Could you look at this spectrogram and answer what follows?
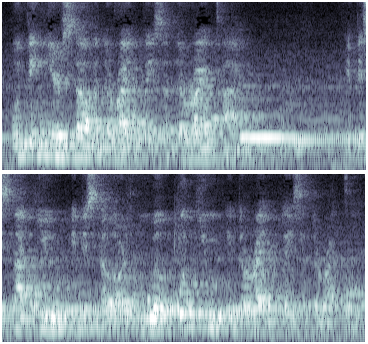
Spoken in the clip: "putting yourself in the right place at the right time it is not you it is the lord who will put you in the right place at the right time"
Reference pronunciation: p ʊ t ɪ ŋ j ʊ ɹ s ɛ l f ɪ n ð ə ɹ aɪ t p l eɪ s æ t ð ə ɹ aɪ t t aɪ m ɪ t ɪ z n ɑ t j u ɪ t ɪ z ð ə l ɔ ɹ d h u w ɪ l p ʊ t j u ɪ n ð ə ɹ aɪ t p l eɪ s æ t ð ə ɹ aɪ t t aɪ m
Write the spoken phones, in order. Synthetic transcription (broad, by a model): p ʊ t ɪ ŋ j ʊ ɹ s ɛ l f ɪ n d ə ɹ aɪ t p l eɪ s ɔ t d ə ɹ aɪ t t aɪ m ɪ t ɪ s n ɑ t j u ɪ t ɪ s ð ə l ɔ ɹ d h u w ɪ l p ʊ t j u ɪ n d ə ɹ aɪ t p l eɪ s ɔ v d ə ɹ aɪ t t aɪ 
